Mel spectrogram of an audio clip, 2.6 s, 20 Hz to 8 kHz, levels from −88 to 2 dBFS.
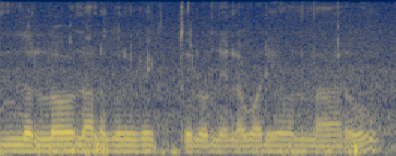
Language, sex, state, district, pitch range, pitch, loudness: Telugu, male, Telangana, Hyderabad, 110-115 Hz, 115 Hz, -16 LUFS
